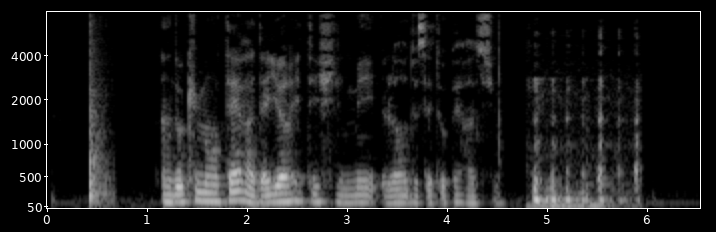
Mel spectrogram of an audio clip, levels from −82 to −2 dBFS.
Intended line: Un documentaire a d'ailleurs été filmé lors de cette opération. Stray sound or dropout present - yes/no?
yes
